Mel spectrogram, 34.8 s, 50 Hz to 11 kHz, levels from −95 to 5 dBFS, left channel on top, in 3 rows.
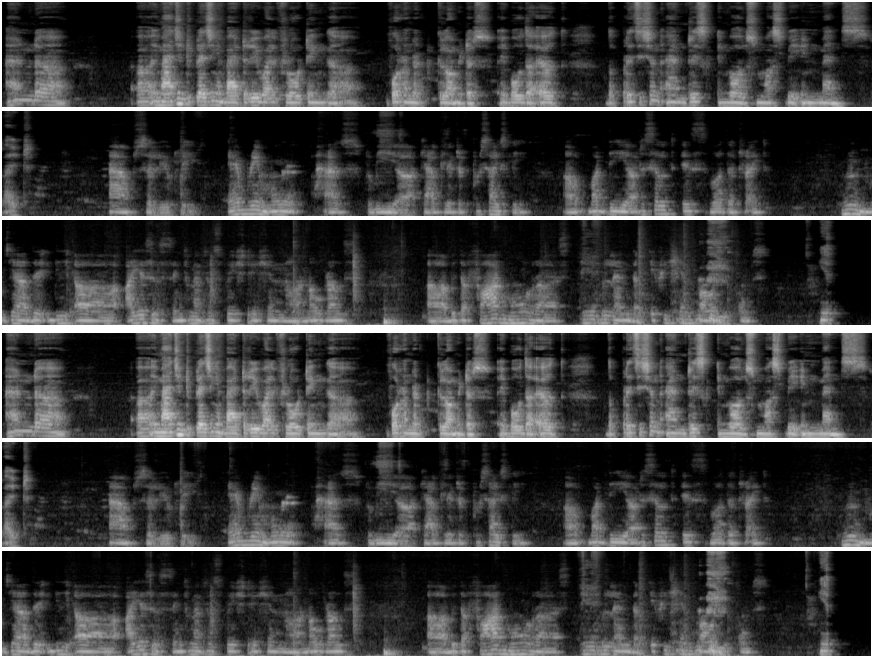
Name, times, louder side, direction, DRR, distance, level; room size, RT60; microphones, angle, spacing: voice 1, 0.1-0.9 1.8-4.8 5.2-12.0 15.3-15.4 32.4-32.9 34.1-34.2, right 3 dB, 55° right, 0.6 m, -27 dB
voice 2, 13.0-14.2 14.6-18.7 19.1-21.8 22.8-28.0 28.9-33.4, left 1 dB, 5° left, 0.4 m, -35 dB
sound 1, 24.0-33.3, equal, 60° left, 1.0 m, -40 dB
4.3 x 3.0 x 2.2 m
head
